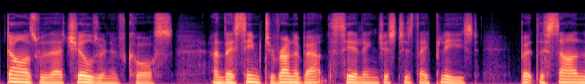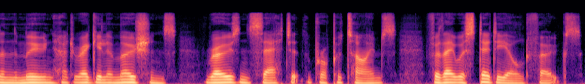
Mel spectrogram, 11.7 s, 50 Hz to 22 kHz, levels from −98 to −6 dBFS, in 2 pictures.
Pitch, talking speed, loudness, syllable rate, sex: 130 Hz, 205 wpm, -17 LUFS, 5.3 syllables/s, male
